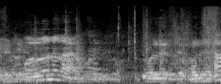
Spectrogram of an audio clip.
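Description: Indistinct voices of several people talking over one another, with one drawn-out exclamation rising and falling in pitch about half a second in.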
